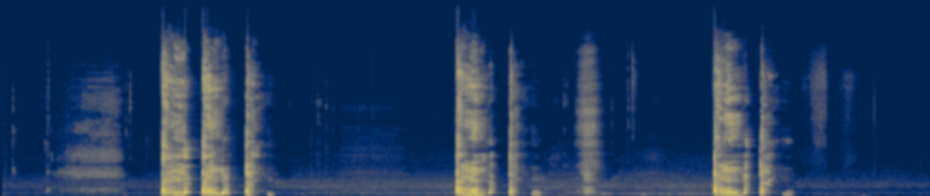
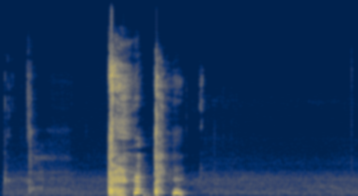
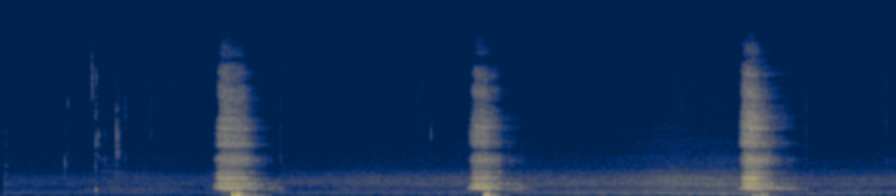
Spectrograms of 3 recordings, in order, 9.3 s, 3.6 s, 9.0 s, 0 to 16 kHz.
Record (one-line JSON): {"three_cough_length": "9.3 s", "three_cough_amplitude": 32531, "three_cough_signal_mean_std_ratio": 0.3, "cough_length": "3.6 s", "cough_amplitude": 32768, "cough_signal_mean_std_ratio": 0.27, "exhalation_length": "9.0 s", "exhalation_amplitude": 7784, "exhalation_signal_mean_std_ratio": 0.3, "survey_phase": "alpha (2021-03-01 to 2021-08-12)", "age": "18-44", "gender": "Female", "wearing_mask": "No", "symptom_cough_any": true, "symptom_fatigue": true, "symptom_fever_high_temperature": true, "symptom_headache": true, "symptom_change_to_sense_of_smell_or_taste": true, "symptom_onset": "4 days", "smoker_status": "Never smoked", "respiratory_condition_asthma": false, "respiratory_condition_other": false, "recruitment_source": "Test and Trace", "submission_delay": "2 days", "covid_test_result": "Positive", "covid_test_method": "RT-qPCR", "covid_ct_value": 21.5, "covid_ct_gene": "N gene", "covid_ct_mean": 21.6, "covid_viral_load": "81000 copies/ml", "covid_viral_load_category": "Low viral load (10K-1M copies/ml)"}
